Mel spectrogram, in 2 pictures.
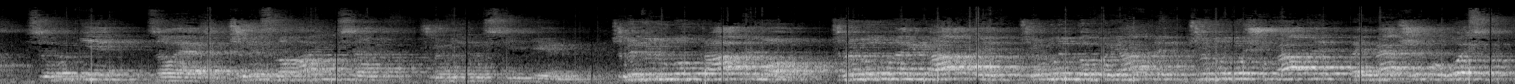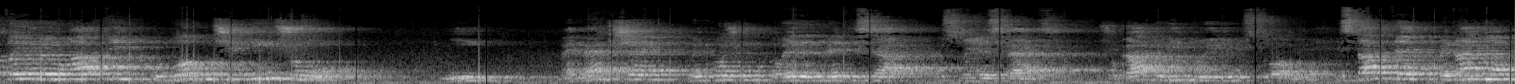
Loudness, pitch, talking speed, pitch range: -18 LUFS, 230 Hz, 105 wpm, 185-255 Hz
